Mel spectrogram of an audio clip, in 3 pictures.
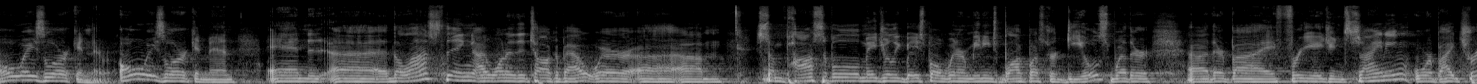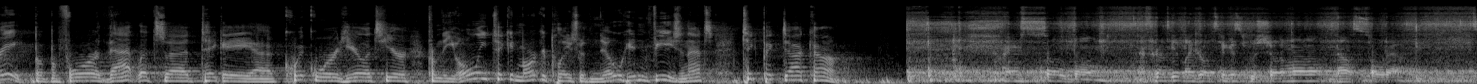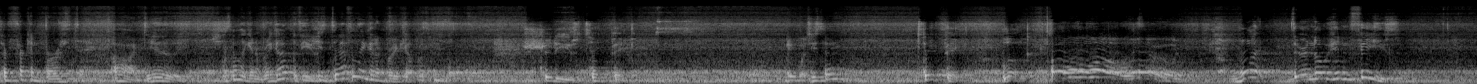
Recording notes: The 2019 MLB Winter Meetings LIVE from San Diego at The Hyatt.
